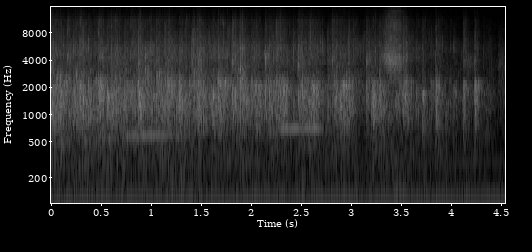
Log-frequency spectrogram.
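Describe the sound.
An audience applauds during a church service, producing dense, sustained clapping that holds steady for the whole stretch without pause.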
